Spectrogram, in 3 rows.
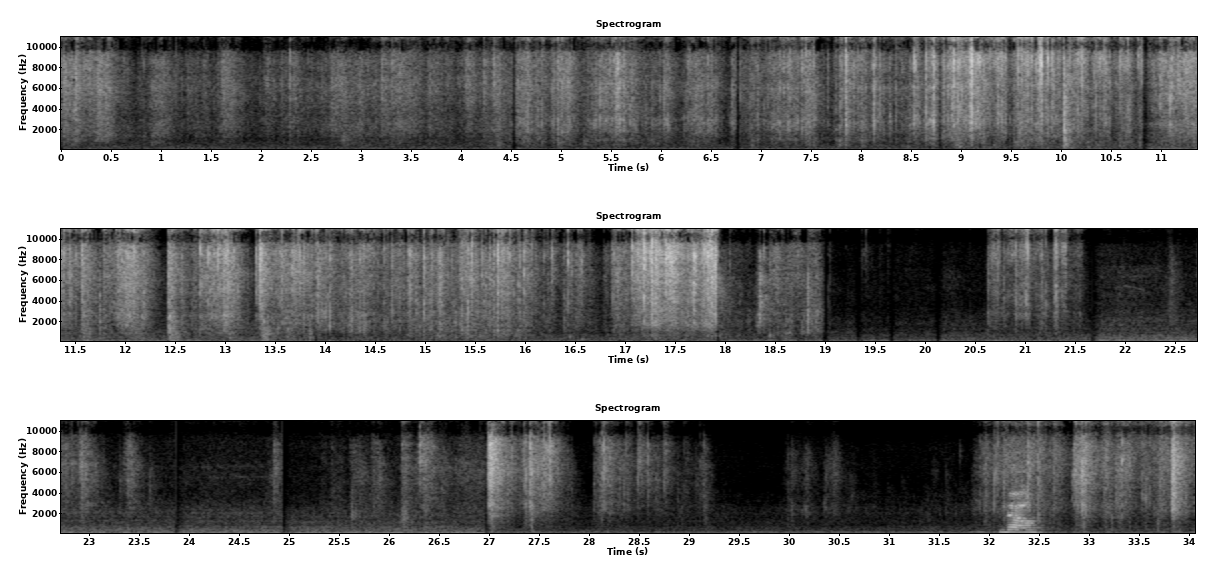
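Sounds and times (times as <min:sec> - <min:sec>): plastic packaging crinkling: 0:00.0 - 0:18.0, 0:20.6 - 0:21.6, 0:27.0 - 0:29.3, 0:31.4 - 0:34.0
low steady hum: 0:00.0 - 0:34.0.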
